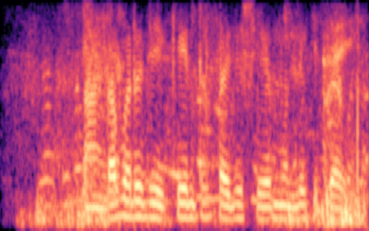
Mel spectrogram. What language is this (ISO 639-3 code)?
mar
